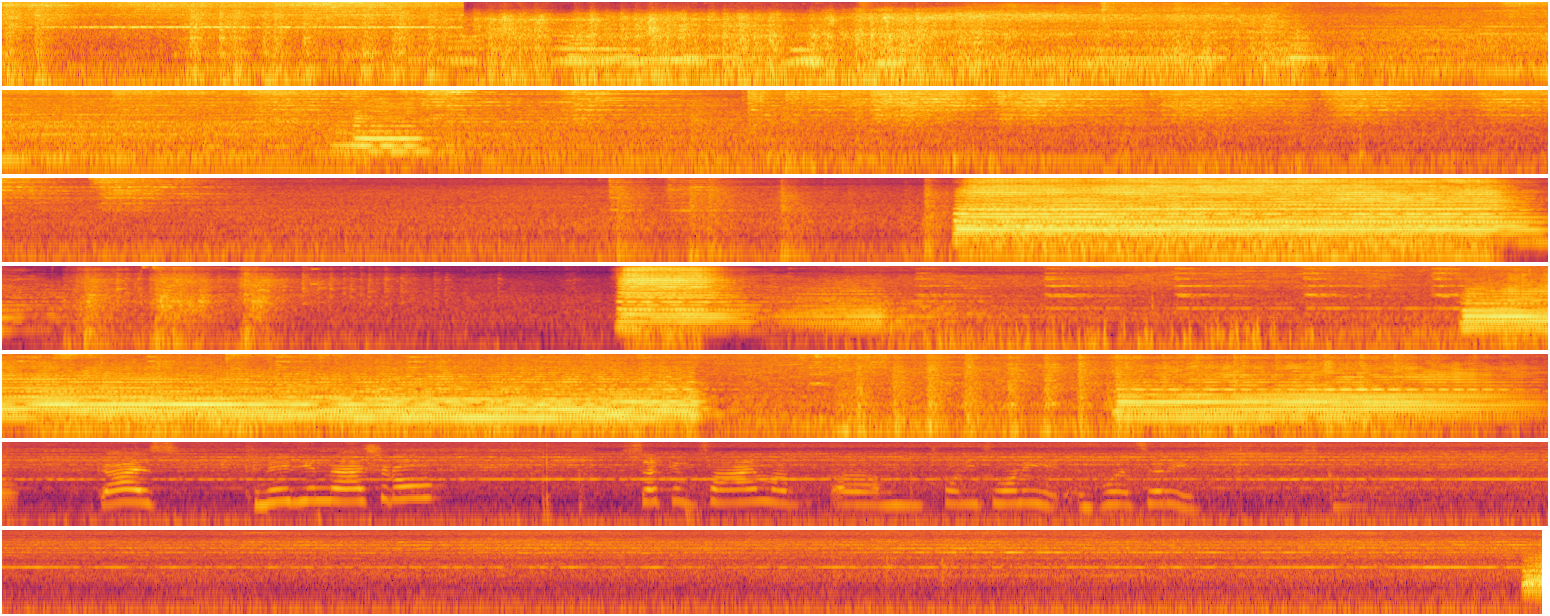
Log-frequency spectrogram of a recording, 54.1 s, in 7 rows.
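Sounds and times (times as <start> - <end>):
train rumbling past: 0.0 - 54.0
train horn blowing: 2.0 - 10.3, 20.2 - 23.6, 26.2 - 28.2, 30.4 - 34.6, 36.4 - 38.8.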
